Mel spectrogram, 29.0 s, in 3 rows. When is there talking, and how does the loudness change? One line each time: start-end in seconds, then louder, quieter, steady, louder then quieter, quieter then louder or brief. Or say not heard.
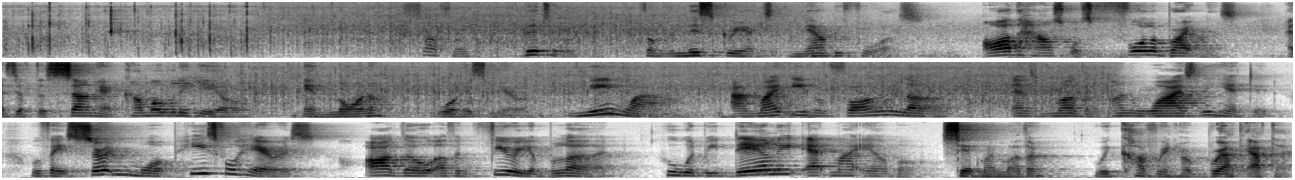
3.0-29.0 steady.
